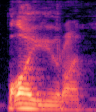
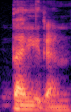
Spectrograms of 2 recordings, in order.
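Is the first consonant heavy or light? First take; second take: heavy; light. First: The first consonant is heavy and full. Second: The first consonant is light and thin. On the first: The speaker calls it right. "Notice how heavy and full of, like, my mouthful it sounds" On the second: The speaker calls it wrong. "If this was pronounced with the letter ta, this would sound like tayran"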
